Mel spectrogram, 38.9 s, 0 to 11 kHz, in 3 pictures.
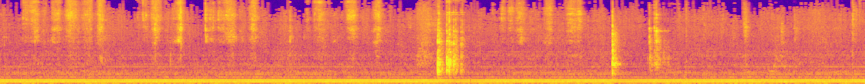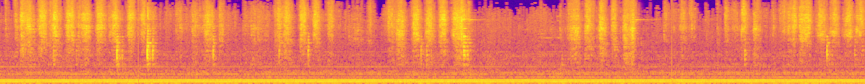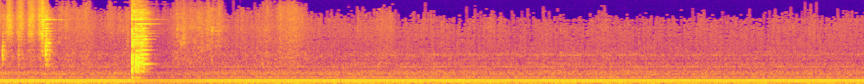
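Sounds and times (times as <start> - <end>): steady low hum: 0.0 - 38.9.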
